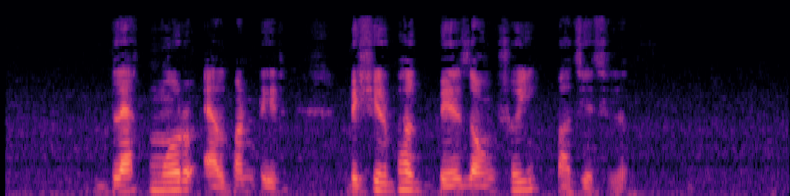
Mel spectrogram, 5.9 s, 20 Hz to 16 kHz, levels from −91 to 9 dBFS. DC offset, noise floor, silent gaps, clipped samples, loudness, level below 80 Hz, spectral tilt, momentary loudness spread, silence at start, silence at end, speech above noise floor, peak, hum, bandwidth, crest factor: under 0.1%; -60 dBFS; none; under 0.1%; -25 LUFS; -58 dBFS; -6 dB/octave; 13 LU; 0.7 s; 1.25 s; 35 dB; -4 dBFS; none; 11.5 kHz; 22 dB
